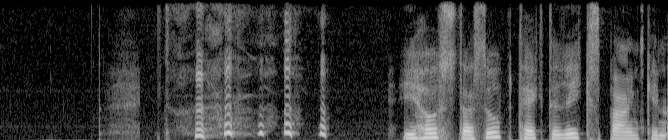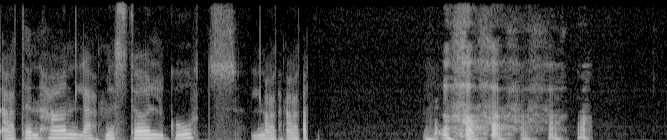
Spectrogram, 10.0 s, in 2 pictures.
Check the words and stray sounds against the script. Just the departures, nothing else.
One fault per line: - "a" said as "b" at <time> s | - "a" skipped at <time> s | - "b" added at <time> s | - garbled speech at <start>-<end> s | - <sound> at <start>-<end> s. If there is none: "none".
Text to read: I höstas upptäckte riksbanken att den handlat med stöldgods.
- laugh at 1.2-2.5 s
- garbled speech at 6.9-7.4 s
- laugh at 8.2-9.5 s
